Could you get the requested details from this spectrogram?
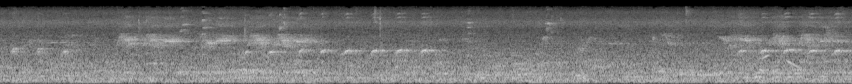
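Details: A collared kingfisher at ZooParc de Beauval, France, in May 2019, gives a fast series of harsh, clipped notes, about four per second, over loud steady rumbling background noise.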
